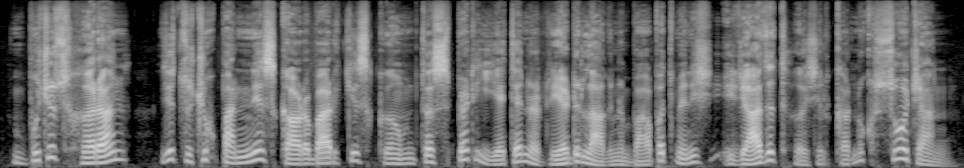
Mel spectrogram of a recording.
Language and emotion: Kashmiri, surprised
